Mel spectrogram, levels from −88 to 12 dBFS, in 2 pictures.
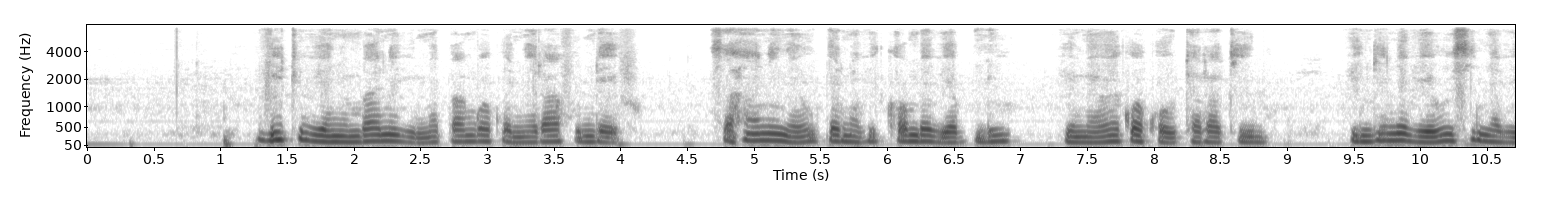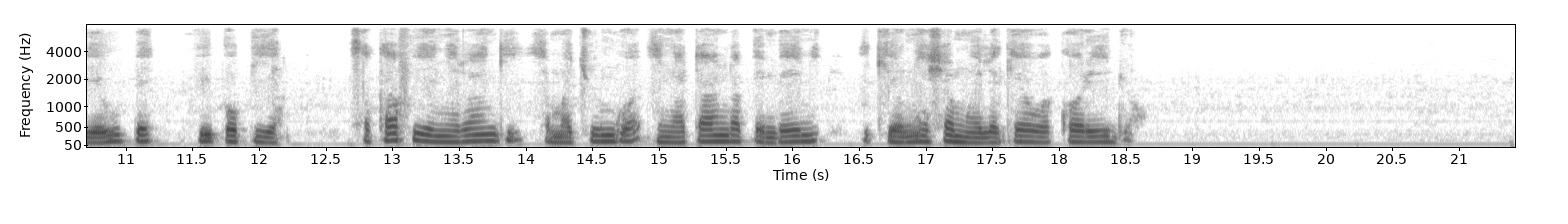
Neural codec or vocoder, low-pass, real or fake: none; 7.2 kHz; real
